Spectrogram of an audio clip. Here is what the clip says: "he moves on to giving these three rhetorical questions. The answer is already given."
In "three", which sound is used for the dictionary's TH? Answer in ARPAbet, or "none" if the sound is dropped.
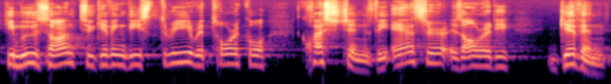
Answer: TH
